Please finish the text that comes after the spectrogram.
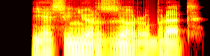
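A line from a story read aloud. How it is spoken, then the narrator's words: Quick, quiet. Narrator (Russian): сказал разбойник быстро тихим голосом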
